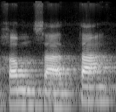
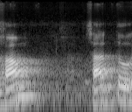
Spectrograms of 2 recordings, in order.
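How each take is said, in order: First: The word ends in an 'a' vowel. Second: The word ends in a 'u' vowel. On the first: The speaker calls it right. "dibacanya mabni atas fathah" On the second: The speaker calls it wrong. "kagak boleh kham satu"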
